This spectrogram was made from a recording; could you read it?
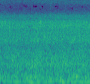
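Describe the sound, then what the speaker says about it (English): A fast-flowing river rushes over rocks and old bricks near an old stone bridge, making a steady, close, broadband roar of churning water with no pauses. "It is very fast flowing. It is full of rocks and old bricks."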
